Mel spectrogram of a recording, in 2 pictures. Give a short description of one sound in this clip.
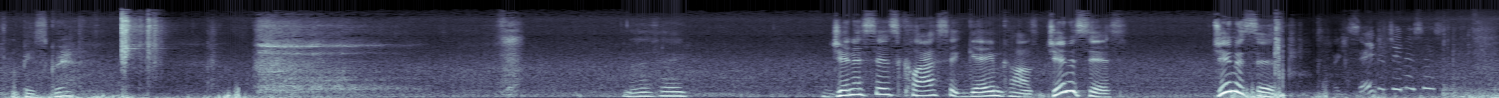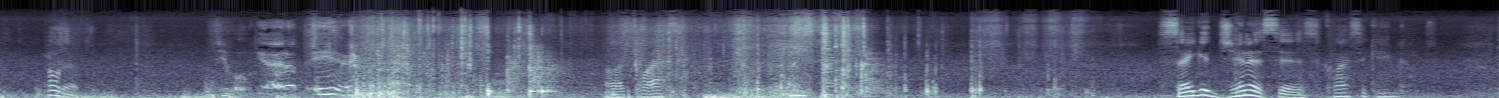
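Cardboard and plastic rustle and scrape as trash is rummaged through.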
